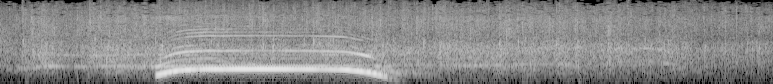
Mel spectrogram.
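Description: Audience applause welcomes a guest onto the stage, steady clapping throughout, with one sustained vocal whoop rising above it for about a second.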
